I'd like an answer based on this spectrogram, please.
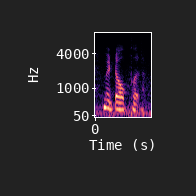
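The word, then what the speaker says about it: metaphor: आप इसको प्रोनाउंस ऐसे करेंगे। मेटाफर मेटाफर क्या होता है?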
